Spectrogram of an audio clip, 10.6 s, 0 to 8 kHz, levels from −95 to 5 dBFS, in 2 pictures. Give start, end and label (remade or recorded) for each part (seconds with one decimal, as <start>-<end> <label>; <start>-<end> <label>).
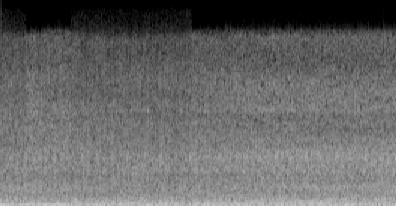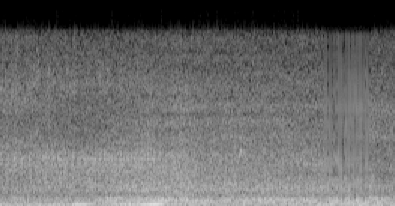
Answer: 0.0-9.6 recorded; 9.6-10.2 remade; 10.2-10.6 recorded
